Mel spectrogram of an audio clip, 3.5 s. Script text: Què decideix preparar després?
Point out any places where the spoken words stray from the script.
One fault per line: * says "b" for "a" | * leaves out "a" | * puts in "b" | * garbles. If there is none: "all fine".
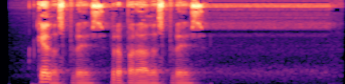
* says "després" for "decideix"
